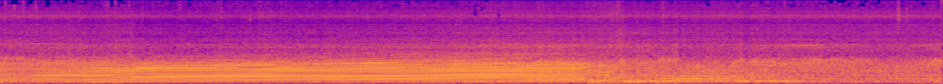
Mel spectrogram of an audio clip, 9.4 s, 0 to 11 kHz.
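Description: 2017 Camaro SS 1LE's 6.2-litre V8 accelerating hard in third gear, its note rising steadily as revs climb. About six seconds in the throttle is lifted for braking, and the note suddenly drops and turns rough and uneven.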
